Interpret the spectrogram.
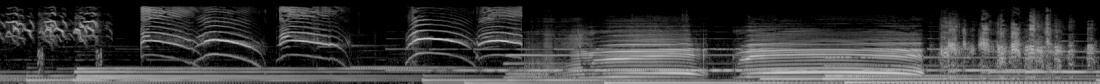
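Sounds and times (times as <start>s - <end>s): background music: 0.0s - 11.0s
kitten meowing: 1.4s - 3.5s, 4.1s - 5.2s
cow mooing: 5.2s - 9.3s.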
